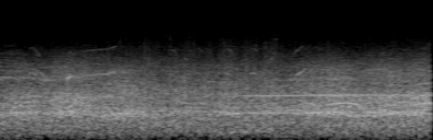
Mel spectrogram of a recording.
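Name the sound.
baseball crowd cheering at Petco Park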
